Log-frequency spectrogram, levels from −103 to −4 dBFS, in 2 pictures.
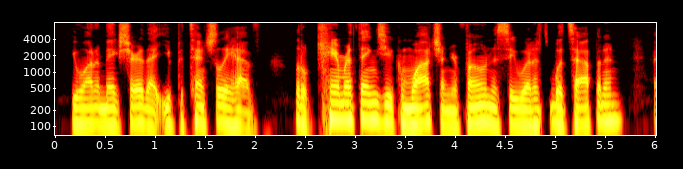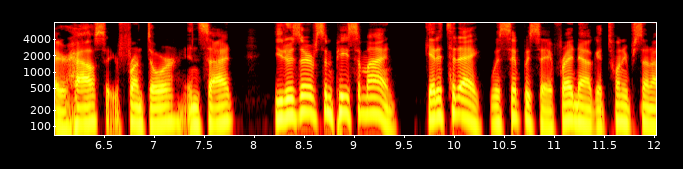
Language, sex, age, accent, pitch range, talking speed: English, male, 30-49, American, 100-140 Hz, 240 wpm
